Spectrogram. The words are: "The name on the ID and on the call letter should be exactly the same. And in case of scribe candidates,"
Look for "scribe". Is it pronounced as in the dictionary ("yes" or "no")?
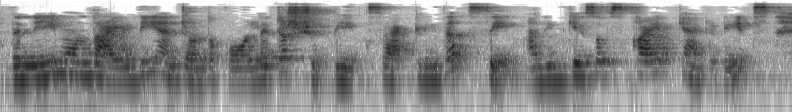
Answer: no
